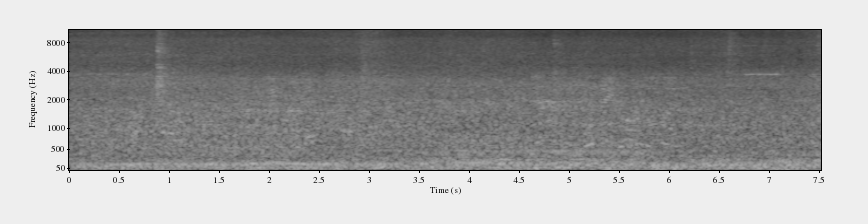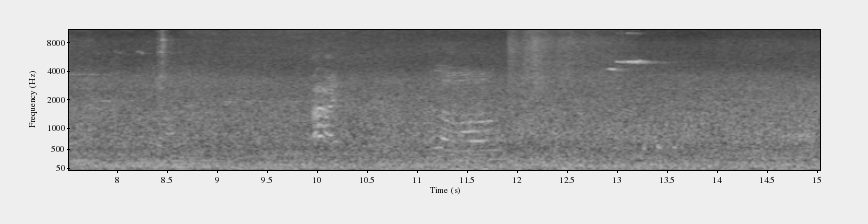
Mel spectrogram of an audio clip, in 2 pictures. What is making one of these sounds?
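Motorbike engines hum and rumble steadily as traffic passes close by outdoors.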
